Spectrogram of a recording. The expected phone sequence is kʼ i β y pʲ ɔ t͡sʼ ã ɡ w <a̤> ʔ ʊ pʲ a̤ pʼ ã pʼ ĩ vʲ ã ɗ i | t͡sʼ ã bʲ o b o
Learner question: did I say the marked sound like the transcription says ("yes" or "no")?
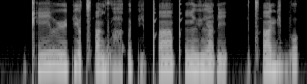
yes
